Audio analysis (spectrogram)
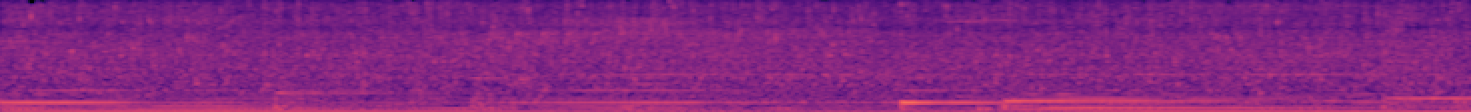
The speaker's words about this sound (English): And as you continue along the gentle river, you just begin to notice a subtle change in these waves and the gentle rhythm of the water now, as the soft ripples start to grow slightly more pronounced, hinting at the approach of the sea ahead.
